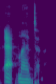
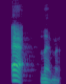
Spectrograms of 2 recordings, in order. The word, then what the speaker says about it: Atlanta: By the way, it's not pronounced Atlanta. It's pronounced Atlanta. – Atlanta. Atlanta. – Don't say the T's.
